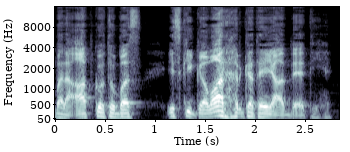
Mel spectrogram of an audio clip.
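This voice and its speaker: A man voicing an indignant, emphatic young husband with a husky voice in a moral story. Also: lowish voice, normal speed, fairly bright tone. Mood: protective. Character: exasperated young husband, scolding yet protective. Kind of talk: dramatized Hindi moral story dialogue.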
